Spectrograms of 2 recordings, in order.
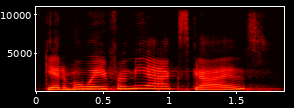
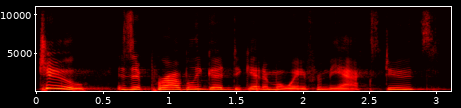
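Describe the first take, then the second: First: "Get him away from the axe guys" said louder, rising on "from"; emphatic answer to his own question; emphatic repeat. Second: Said in the usual way. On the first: Shown as a demonstration. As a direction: push the words out louder the second time.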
